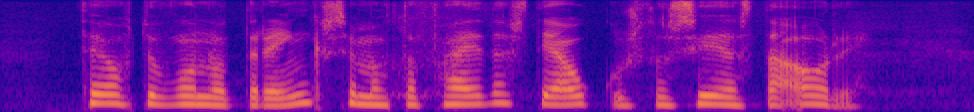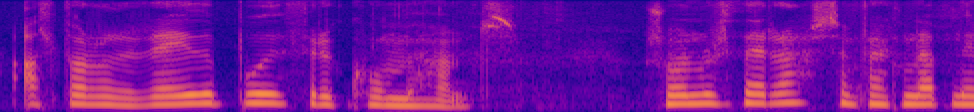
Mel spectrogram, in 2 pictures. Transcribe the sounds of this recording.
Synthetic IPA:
θejawht̪ʏvɔːnawt̪ɾejŋksɛmawht̪aðfaːjðast̪iaːwkust̪aðsiːðast̪a̰ʔa̰ːwɾɪ̰ | a̰l̥t̪vaɾaðɪreːjðʏpuːðɪfɪɾɪɾ̥kʰɔːmʏɦans | sɔnʏɾ̥θejrasɛmfɛhknapnɪ

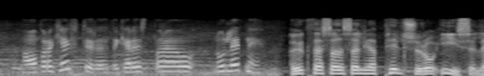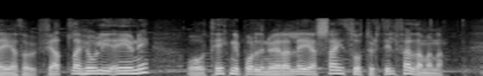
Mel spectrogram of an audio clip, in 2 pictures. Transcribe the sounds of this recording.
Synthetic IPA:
hanvaɾpaːɾacʰejft̪ʏɾ̥θɛht̪acɛɾðɪst̪̚paːɾanuleːjt̪nɪœɥkθɛsːaðsaljapʰɪlsʏɾɔɣʔisleːjaθœ̰ɥfjat̪laɦjowlieːjʏnːɪ | ɔɣt̪ʰejhknɪpɔɾðɪnʏɛɾaðleːjasaːjθɔːt̪ʏɾ̥t̪ʰɪlfɛɾðamanːa̰

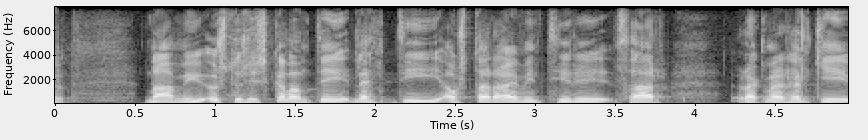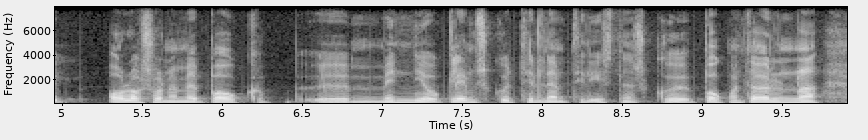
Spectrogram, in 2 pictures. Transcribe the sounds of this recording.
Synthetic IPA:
naːmiœɥst̪ʏɾ̥fiskalant̪ɪlɛn̥t̪ɪiawst̪aɾaːjvɪnt̪ʰiːɾɪθaɾ | rʔaknaɾ̥ɦɛlcɪ | owlɔfsɔnːamɛðpoːwk | mːɪnːɪɔɣklejmskʏt̪ʰɪlnejmt̪ʰɪlist̪lɛnskʏpowk̚mɛn̥t̪avɛlʏnːa

